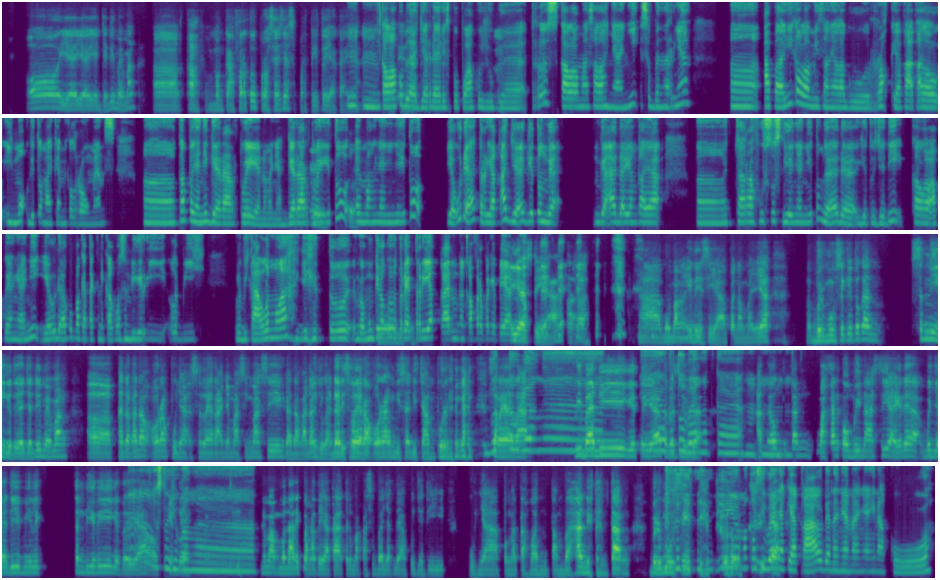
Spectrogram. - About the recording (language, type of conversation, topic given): Indonesian, podcast, Apa pengalaman pertama yang mengubah cara kamu mendengarkan musik?
- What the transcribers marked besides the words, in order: other background noise; laughing while speaking: "gitu"; laugh; laughing while speaking: "dengan"; "selera" said as "serera"; tapping; drawn out: "banget"; chuckle; laughing while speaking: "gitu"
